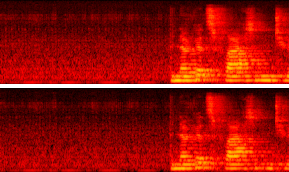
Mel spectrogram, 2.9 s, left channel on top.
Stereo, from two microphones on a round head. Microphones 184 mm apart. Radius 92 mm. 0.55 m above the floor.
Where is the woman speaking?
5° right (ahead or behind), 3 m.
